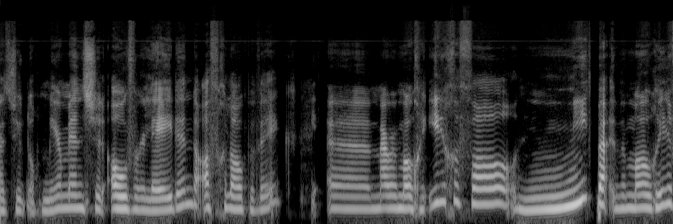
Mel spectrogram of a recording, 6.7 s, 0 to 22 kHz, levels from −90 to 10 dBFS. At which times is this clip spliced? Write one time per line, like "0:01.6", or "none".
0:03.1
